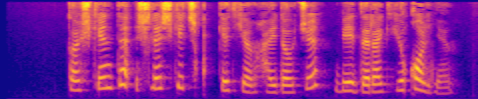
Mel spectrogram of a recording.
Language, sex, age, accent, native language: Uzbek, female, 18-24, Samarqand, Uzbek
